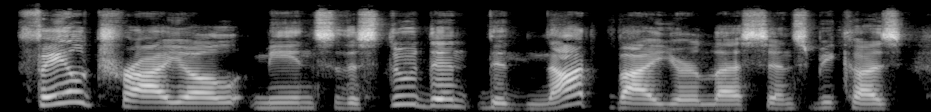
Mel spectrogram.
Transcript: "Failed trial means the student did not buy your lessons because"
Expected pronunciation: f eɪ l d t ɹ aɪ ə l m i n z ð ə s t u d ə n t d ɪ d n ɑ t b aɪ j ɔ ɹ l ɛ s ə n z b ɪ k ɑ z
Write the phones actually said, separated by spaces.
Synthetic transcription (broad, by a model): f eɪ l d t ɹ aɪ ə l m i n s ð ə s t u d ə n t d ɪ d n ɑ t b aɪ j ɔ ɹ l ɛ s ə n s b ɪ k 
